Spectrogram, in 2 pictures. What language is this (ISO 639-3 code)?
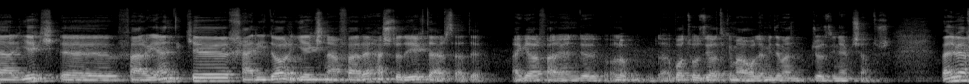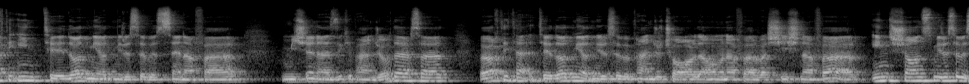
fas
